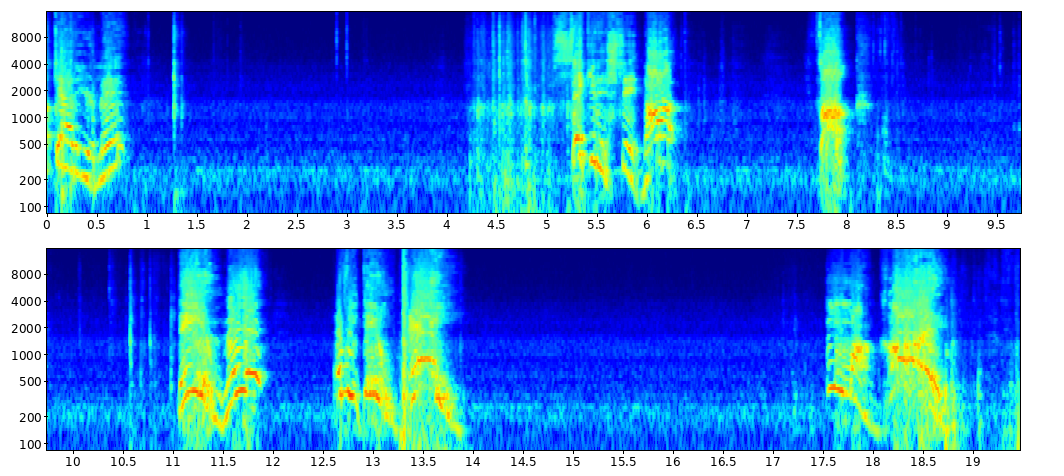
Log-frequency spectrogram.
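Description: A young man shouts loudly and excitedly into a close microphone, in short bursts.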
